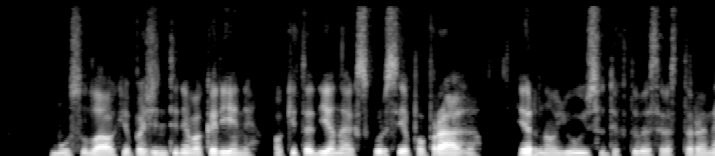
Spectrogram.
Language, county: Lithuanian, Telšiai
